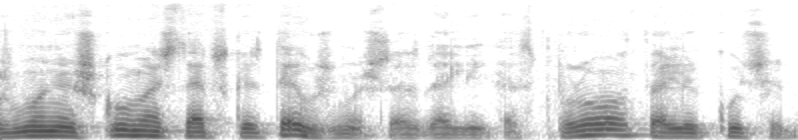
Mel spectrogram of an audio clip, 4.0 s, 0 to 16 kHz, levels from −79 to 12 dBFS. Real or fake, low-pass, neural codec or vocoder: fake; 14.4 kHz; vocoder, 44.1 kHz, 128 mel bands every 512 samples, BigVGAN v2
